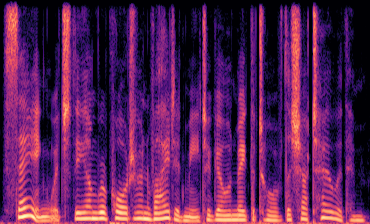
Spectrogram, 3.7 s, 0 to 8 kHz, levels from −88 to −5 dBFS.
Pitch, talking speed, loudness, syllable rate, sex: 185 Hz, 290 wpm, -16 LUFS, 6.4 syllables/s, female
